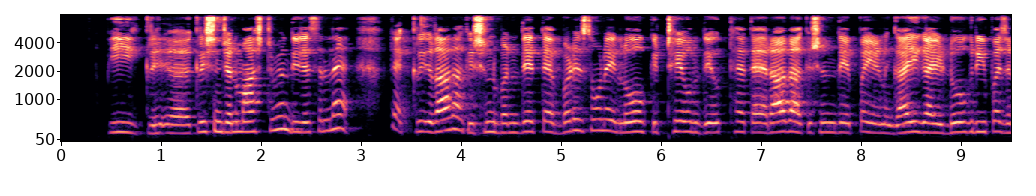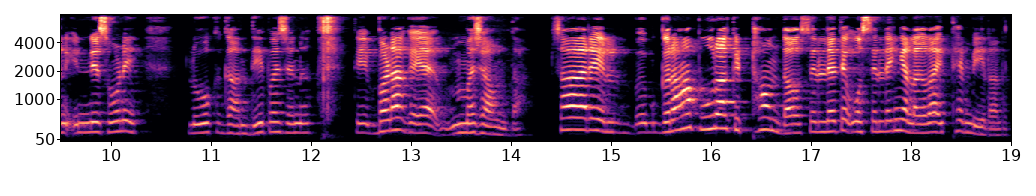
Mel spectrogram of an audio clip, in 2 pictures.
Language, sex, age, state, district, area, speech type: Dogri, female, 30-45, Jammu and Kashmir, Udhampur, rural, spontaneous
